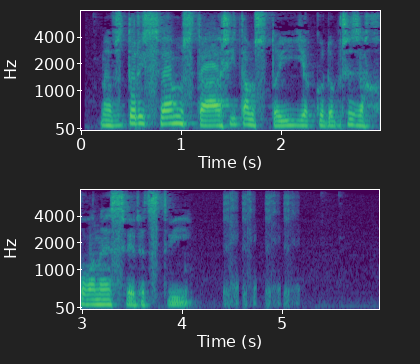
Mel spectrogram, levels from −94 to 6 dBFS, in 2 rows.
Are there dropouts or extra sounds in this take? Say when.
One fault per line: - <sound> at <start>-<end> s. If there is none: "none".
- laugh at 4.4-5.2 s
